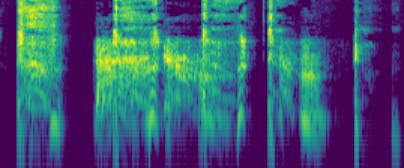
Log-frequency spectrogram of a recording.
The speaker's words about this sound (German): Komm, wir husten beide mal bei drei. Eins, zwei, drei.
